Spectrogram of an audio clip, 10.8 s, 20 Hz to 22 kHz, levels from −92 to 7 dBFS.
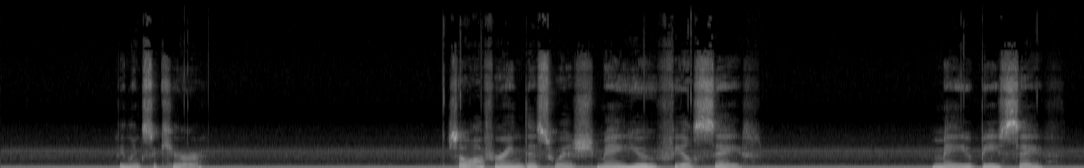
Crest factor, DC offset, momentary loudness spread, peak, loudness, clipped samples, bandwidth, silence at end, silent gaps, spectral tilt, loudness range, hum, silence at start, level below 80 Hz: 16 dB; under 0.1%; 14 LU; -22 dBFS; -38 LUFS; under 0.1%; 16 kHz; 0 s; none; -4.5 dB/octave; 7 LU; none; 0 s; -44 dBFS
